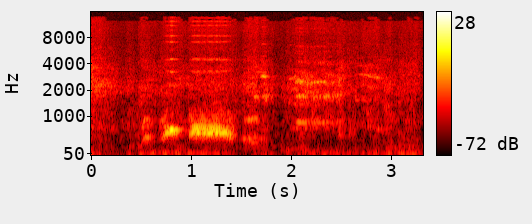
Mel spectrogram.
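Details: Male spotted dove at a breeding aviary near Ba Vì, Hanoi, northern Vietnam, climbs to the nest and coos to urge the female to lay her next clutch; a short, low, hollow coo rises above quiet background.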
